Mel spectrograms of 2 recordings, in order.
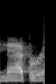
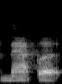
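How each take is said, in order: First: The word ends with an added r sound. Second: The word ends in a plain vowel, no r. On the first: "they would say Napper" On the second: "instead of Napa"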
